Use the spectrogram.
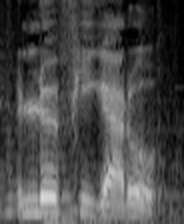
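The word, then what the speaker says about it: Le Figaro: فرانسوی ها فیگارو را با ادای حرف تعریف آن لو فیگارو تلفظ می کنند.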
